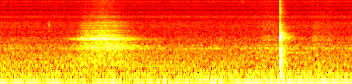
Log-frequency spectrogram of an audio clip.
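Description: Near silence: a soft breath out about a second in, then a single short click near the end.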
